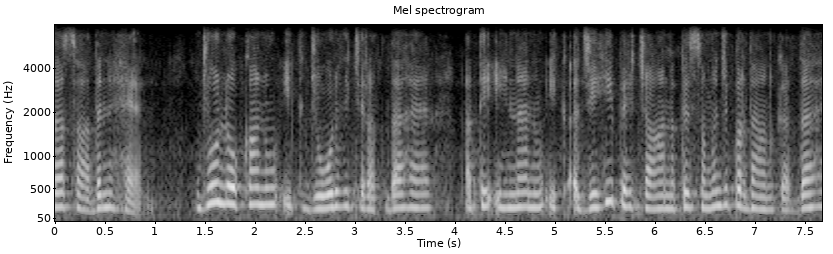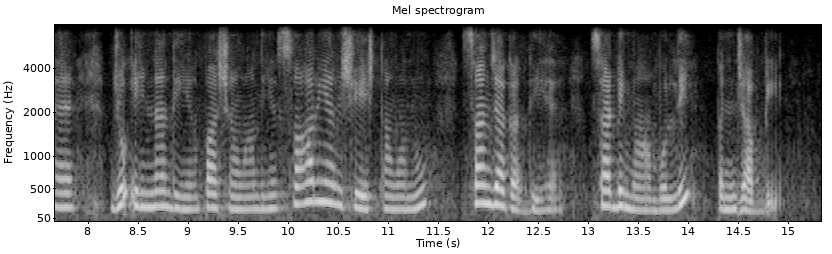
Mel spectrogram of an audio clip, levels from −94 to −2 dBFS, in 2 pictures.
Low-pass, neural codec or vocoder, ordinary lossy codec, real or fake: 7.2 kHz; codec, 16 kHz, 4.8 kbps, FACodec; Opus, 16 kbps; fake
